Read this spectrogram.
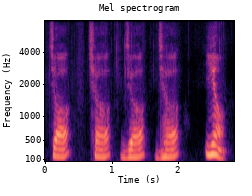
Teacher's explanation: जो हमारी जीभ का आगे वाला हिस्सा है ना वो हमारे तालु से टकरा रही है, तब इसे तालव्य कह रहे हैं, ठीक है।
